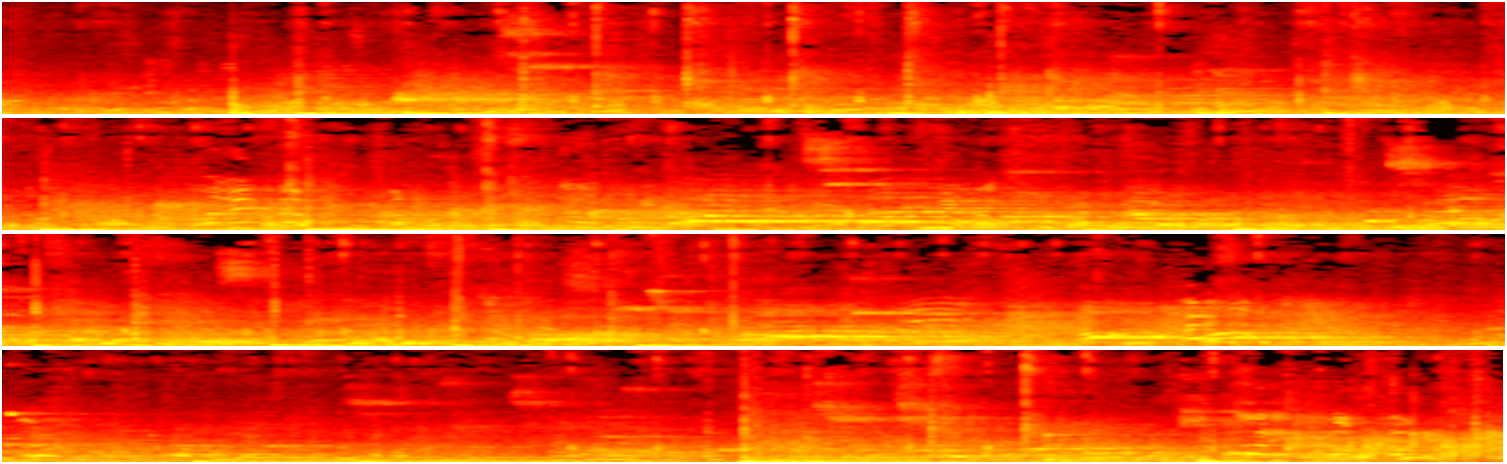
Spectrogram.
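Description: Table tennis ball clicking back and forth between paddles and table in rallies, each hit a sharp tick, over continuous background chatter in a large hall.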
